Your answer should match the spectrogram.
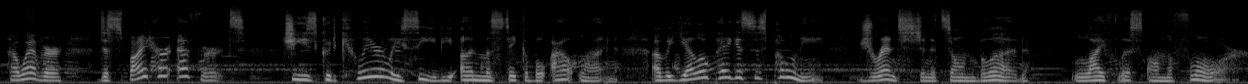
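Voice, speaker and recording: Low-voiced woman narrating a story. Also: expressive, a little slow, darkish tone, faint music behind.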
